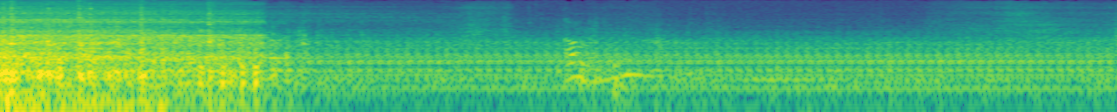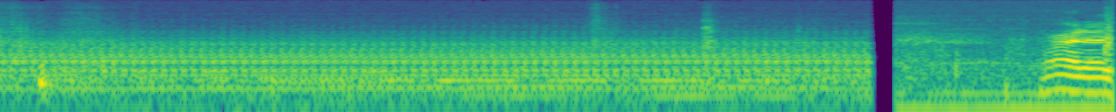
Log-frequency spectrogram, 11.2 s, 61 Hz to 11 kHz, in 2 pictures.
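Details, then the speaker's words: Long-sitting 1974 Avanti V8 revived after confirming spark and adding fuel: it catches with a loud burst, runs a thin, uneven idle for several seconds, then cuts out. It seems to fire on all eight cylinders but still needs work to idle. "you've seen I got the car to start up and run we're gonna see if we can get to run a little longer it didn't like that well we know it runs it seems to be running around all eight cylinders which is good"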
